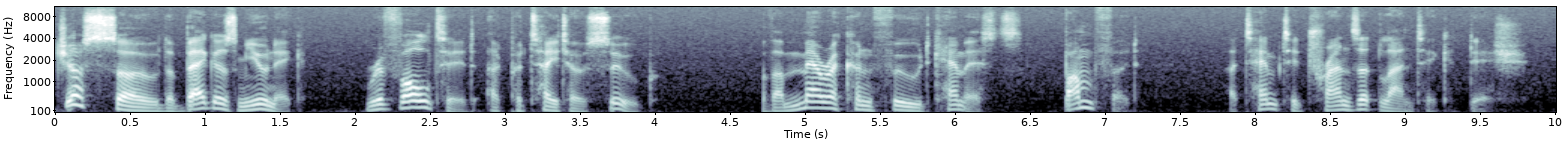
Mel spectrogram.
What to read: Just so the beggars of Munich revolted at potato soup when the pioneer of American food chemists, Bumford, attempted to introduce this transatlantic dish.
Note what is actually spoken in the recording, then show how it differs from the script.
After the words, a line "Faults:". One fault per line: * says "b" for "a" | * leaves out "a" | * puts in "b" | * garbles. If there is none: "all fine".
Just so the beggars Munich revolted at potato soup of American food chemists, Bumford, attempted transatlantic dish.
Faults:
* leaves out "of"
* leaves out "when the pioneer"
* leaves out "to introduce this"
